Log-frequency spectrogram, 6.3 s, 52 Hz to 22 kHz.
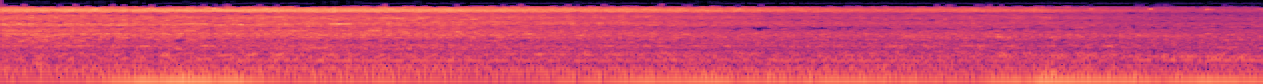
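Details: ZT 260 V8 idling with a thin, steady high-pitched squeal over the low rumble. Source of the squeal not determined.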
